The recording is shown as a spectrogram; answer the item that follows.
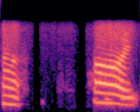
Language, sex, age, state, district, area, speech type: Telugu, female, 45-60, Andhra Pradesh, East Godavari, rural, conversation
